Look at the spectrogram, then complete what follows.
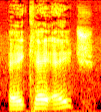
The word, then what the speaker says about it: Akhmedova: And she spells her first name A-I-D-A, last name A-K-H-M-E-D-O-V-A. First name pronounced Ida, last name pronounced Akhmedova.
